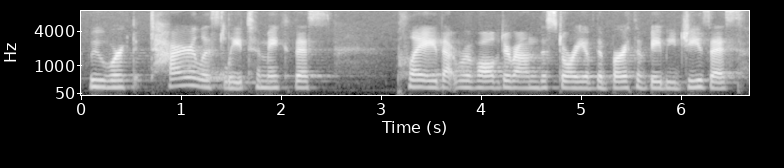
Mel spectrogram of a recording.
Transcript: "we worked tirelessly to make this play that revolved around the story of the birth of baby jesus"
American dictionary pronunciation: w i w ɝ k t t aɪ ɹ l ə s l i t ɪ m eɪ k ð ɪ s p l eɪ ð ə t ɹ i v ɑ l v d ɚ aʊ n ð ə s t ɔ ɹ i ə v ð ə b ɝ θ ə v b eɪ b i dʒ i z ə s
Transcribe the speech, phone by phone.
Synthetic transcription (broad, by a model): w i w ɝ k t t aɪ ɹ l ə s l i t ɪ m eɪ k ð ɪ s p l eɪ ð ə t ɹ i v ɑ l v d ɚ aʊ n ð ə s t ɔ ɹ i ə v ð ə b ɝ θ ə v b eɪ b i dʒ i z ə s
